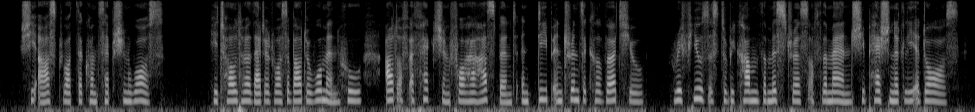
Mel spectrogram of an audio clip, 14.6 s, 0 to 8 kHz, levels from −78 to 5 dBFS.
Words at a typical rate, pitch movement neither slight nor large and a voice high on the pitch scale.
No: average, 150 wpm; narrow, 1.4 semitones; high, 200 Hz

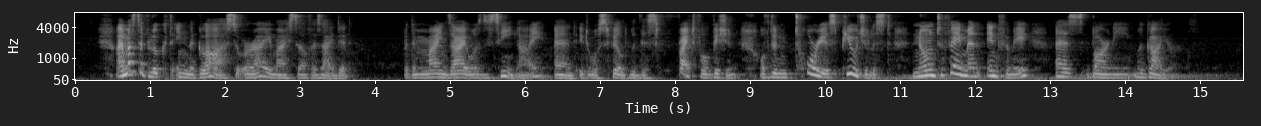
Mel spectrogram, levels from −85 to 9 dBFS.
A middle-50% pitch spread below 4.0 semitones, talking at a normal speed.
No: average, 4.7 semitones; average, 160 wpm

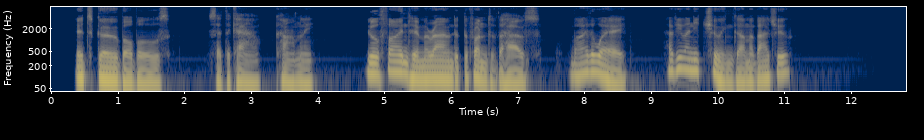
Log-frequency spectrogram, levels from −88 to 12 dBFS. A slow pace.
Yes: slow, 120 wpm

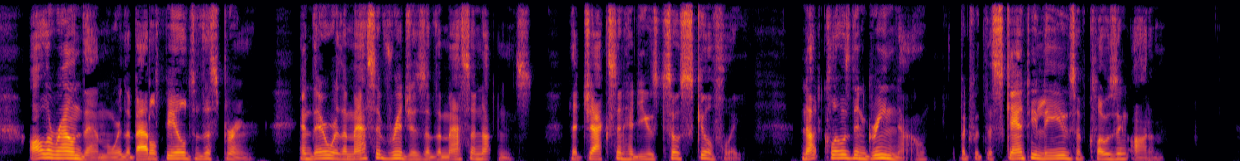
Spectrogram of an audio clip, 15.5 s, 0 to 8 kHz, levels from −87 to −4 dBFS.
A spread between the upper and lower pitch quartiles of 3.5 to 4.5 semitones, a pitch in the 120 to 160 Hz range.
No: wide, 5.5 semitones; low, 135 Hz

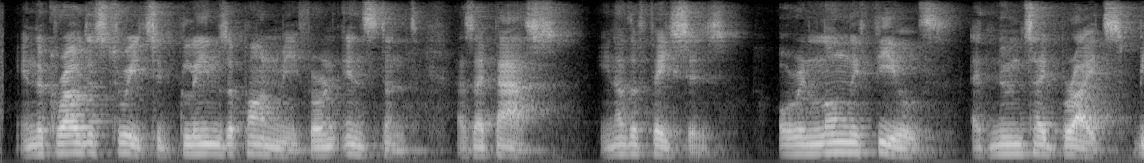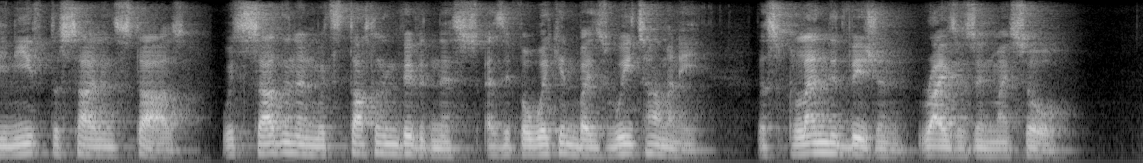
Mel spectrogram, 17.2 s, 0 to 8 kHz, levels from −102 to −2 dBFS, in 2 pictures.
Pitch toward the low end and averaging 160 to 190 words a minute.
Yes: low, 110 Hz; average, 170 wpm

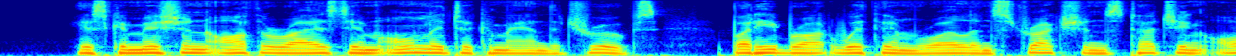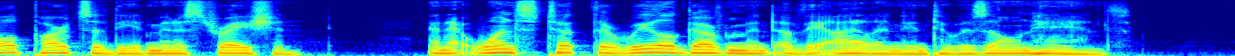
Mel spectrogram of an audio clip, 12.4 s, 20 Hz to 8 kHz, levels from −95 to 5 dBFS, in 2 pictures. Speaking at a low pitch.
Yes: low, 125 Hz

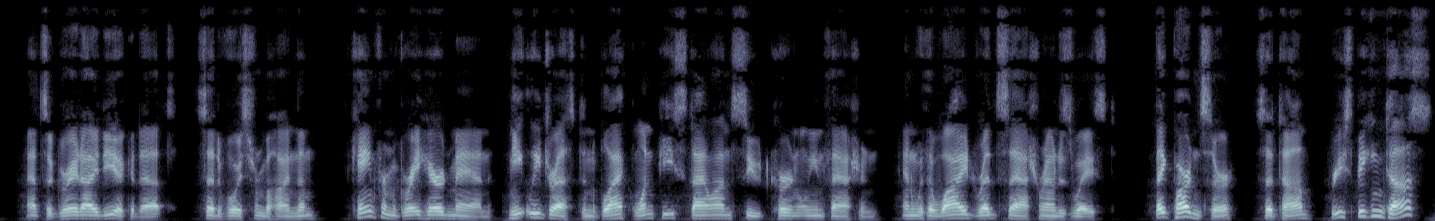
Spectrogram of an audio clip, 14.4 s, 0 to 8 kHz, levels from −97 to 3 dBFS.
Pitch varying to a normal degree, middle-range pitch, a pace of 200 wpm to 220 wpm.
No: average, 4.2 semitones; low, 115 Hz; fast, 205 wpm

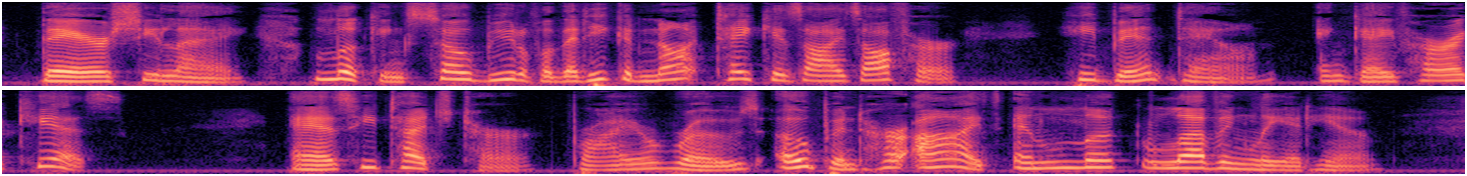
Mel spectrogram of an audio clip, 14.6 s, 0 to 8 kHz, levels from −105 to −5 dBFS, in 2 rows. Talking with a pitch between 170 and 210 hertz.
Yes: high, 190 Hz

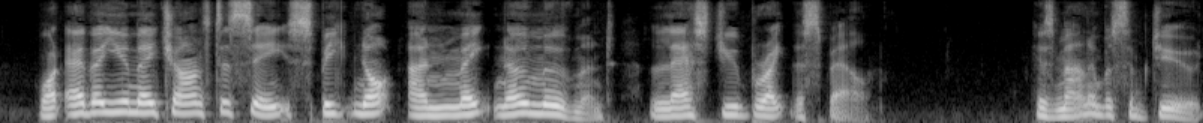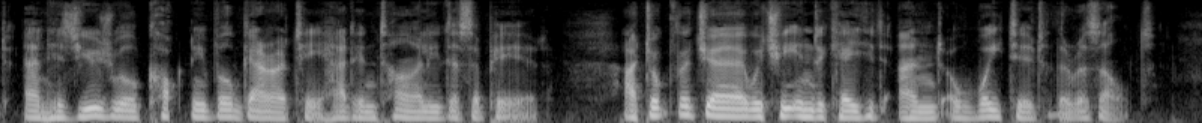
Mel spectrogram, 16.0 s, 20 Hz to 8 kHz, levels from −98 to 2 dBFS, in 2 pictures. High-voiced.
No: medium, 140 Hz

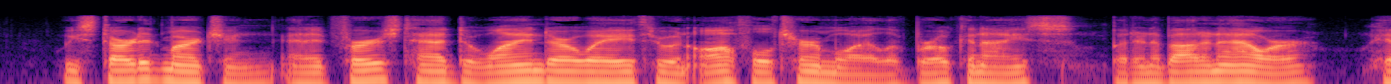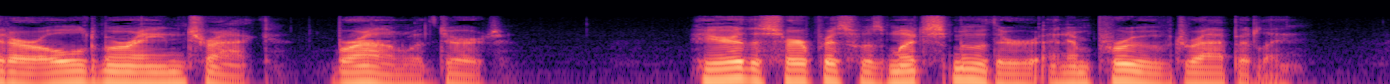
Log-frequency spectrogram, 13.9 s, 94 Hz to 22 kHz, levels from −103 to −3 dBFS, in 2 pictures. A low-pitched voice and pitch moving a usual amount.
No: low, 105 Hz; narrow, 2.2 semitones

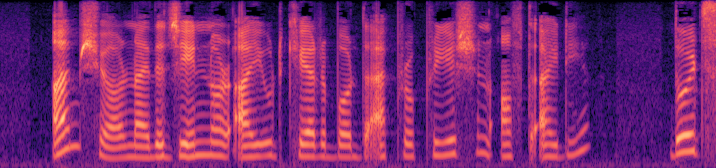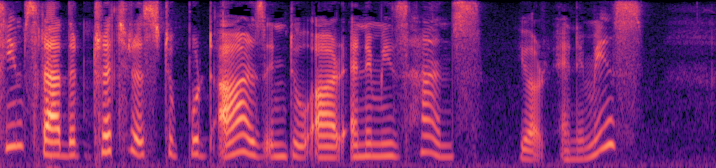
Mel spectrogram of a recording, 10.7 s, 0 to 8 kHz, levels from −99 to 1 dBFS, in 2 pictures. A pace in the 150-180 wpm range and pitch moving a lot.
No: average, 160 wpm; average, 4.1 semitones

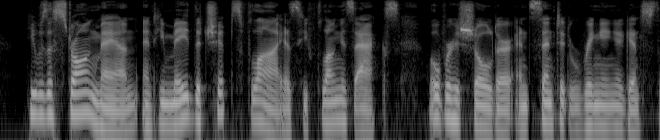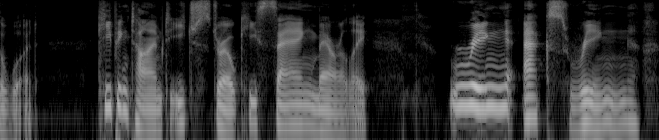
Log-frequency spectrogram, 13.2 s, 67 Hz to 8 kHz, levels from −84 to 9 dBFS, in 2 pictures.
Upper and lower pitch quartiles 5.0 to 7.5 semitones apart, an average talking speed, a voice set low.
Yes: wide, 5.6 semitones; average, 170 wpm; low, 115 Hz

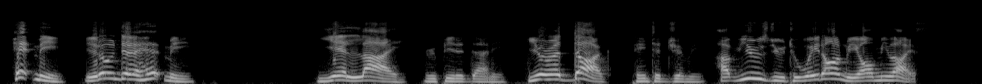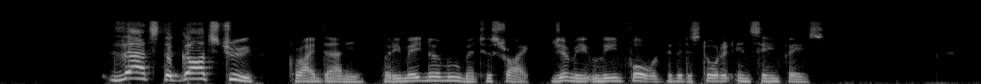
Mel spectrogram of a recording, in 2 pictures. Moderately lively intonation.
No: wide, 6.7 semitones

